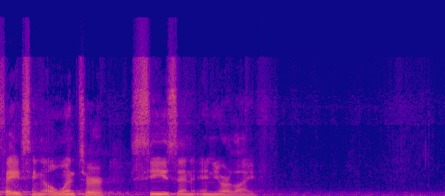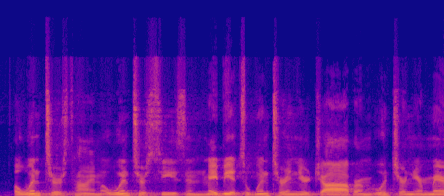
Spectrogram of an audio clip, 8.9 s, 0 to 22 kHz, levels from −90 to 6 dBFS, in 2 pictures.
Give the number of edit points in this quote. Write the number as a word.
zero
